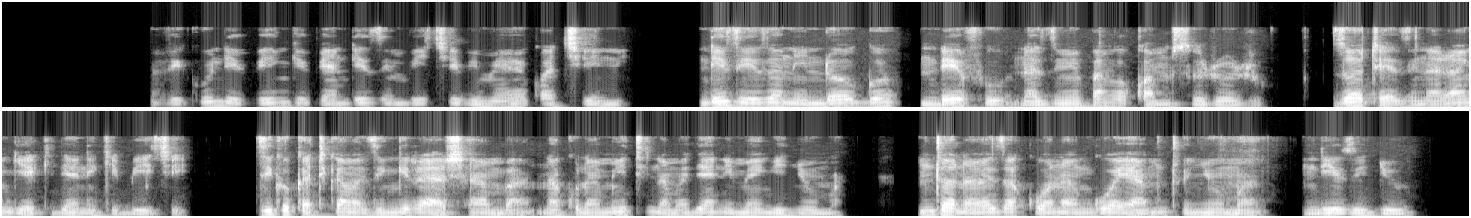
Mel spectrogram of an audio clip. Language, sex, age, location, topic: Swahili, male, 18-24, Kisii, agriculture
